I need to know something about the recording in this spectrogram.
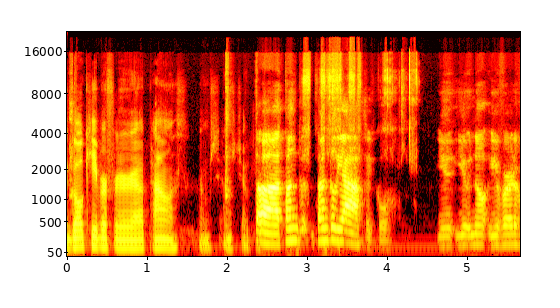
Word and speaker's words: Tagliafico: He plays for Ajax, but I think how you say it in English is Tangliafico. Gaia Valencia. Tagliafico.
